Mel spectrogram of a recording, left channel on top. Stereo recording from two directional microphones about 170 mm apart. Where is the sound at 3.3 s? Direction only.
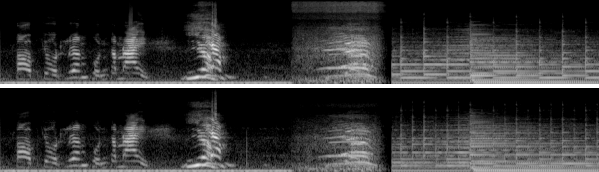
25° left (ahead or behind).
